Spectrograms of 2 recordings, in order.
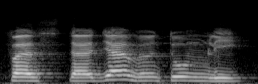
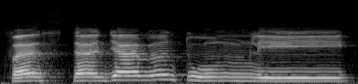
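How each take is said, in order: First: The final vowel of li is cut short. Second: The final vowel of li is held long. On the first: The speaker calls it wrong. "jangan waqaf dengan fastajabtum li" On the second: The speaker calls it right. "begitulah waqafnya"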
